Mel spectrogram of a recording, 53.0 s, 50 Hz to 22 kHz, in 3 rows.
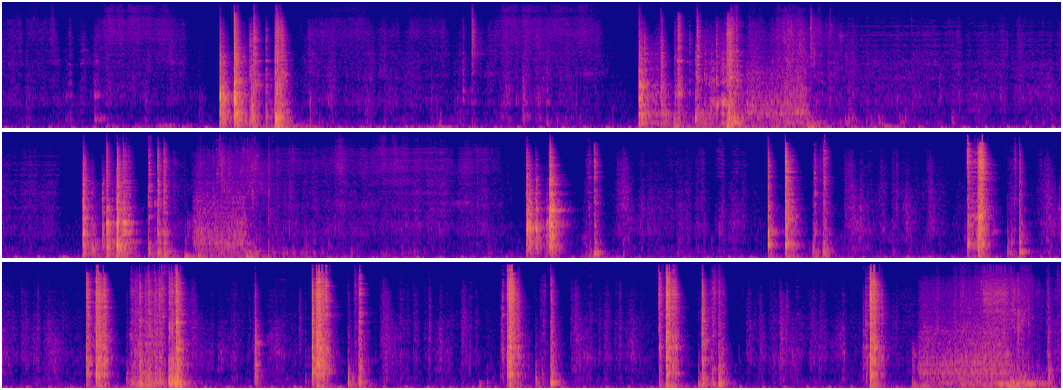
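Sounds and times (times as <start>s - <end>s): dishes clinking while washed: 10.6s - 14.6s, 19.0s - 22.9s, 26.4s - 27.8s, 49.8s - 52.9s.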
